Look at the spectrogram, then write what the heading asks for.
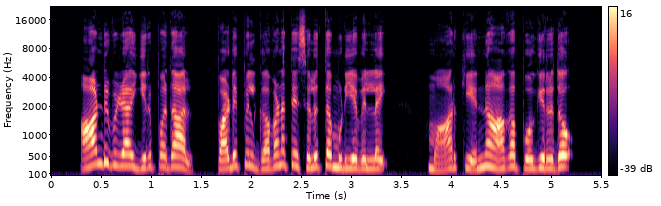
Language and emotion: Tamil, angry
